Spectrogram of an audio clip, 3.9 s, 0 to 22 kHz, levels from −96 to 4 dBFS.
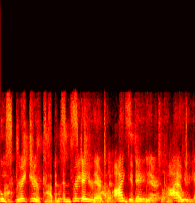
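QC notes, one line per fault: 0.03–3.9 s, echo leak: a second, slightly quieter copy of the speech trails the original by about 1.08 s, running from the start to the end. The likely cause is a loudspeaker on the far end whose echo canceller let its microphone pickup through and sent it back. On a spectrogram the speech patterns repeat shifted 1.08 s later, overlapping the next phrases below the 12 kHz Opus band edge.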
